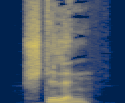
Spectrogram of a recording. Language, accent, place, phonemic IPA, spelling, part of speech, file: German, Germany, Berlin, /ˈʃtɪlən/, stillen, verb / adjective, De-stillen.ogg
- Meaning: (verb) 1. to nurse, suckle, breastfeed (a baby) 2. to quench (a need, e.g. hunger) 3. to ease (pain); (adjective) inflection of still: strong genitive masculine/neuter singular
